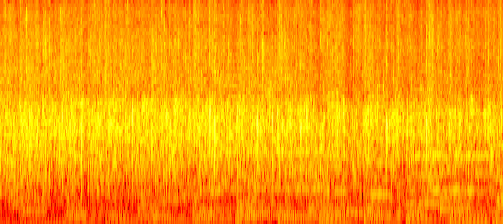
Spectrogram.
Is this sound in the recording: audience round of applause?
yes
